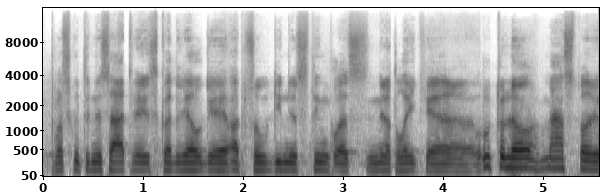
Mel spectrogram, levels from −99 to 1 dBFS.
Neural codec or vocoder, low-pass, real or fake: codec, 44.1 kHz, 2.6 kbps, DAC; 14.4 kHz; fake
